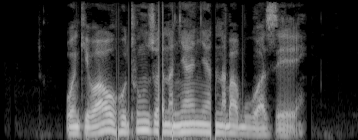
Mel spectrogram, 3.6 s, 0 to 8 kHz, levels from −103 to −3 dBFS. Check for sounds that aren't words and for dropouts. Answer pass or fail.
pass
